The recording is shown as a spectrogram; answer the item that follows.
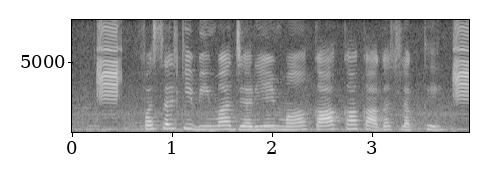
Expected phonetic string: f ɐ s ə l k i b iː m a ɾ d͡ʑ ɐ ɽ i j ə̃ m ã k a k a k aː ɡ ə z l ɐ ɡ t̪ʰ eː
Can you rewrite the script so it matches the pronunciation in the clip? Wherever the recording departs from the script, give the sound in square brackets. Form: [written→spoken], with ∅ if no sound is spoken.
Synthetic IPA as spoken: f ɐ s ə l k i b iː m a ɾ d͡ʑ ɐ [ɽ→ɾ] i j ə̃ m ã k a k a k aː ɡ ə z l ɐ ɡ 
